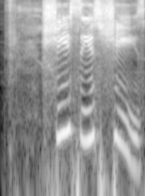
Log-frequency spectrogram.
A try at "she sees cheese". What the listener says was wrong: Yeah, but the first time you didn't say cheese. You said she's again. You said she sees cheese, not she sees.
